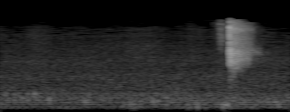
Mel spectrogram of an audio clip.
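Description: Quiet room tone with faint small ticks, then one short, sharp click near the end.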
